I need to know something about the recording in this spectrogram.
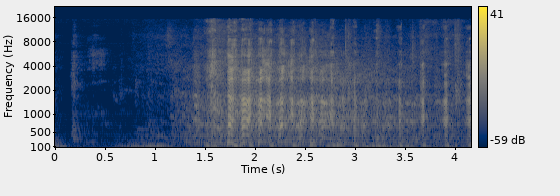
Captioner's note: laughter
